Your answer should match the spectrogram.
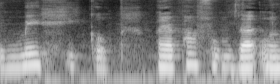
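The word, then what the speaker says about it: México: We do have some exceptions like Mexico. They do not say Mexico. Okay. For that they say it in a different way. They say it as if the X is her sound. They will use the her sound for the X. So in that case they will say Mexico.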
